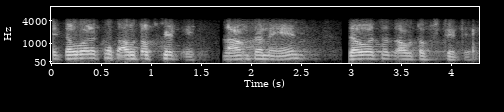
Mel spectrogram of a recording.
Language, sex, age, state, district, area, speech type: Marathi, male, 30-45, Maharashtra, Ahmednagar, urban, conversation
